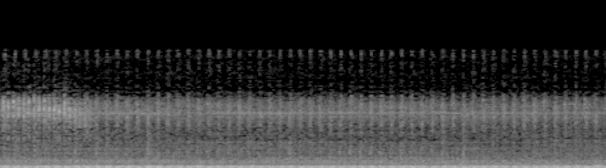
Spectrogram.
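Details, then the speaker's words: Yamaha Aerox after camshaft replacement (missing cam gear pins) and valve adjustment, engine reassembled: even, steady idle, about two soft pulses per second, no ticking or rattle; sounds smooth again, though a hiss later traced to a missing tensioner cap. "Kita langsung nyalain mesinnya. Nah, suaranya udah halus lagi."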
